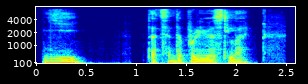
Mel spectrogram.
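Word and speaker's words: 一: is beyond the appeared world simple one is pronounced Yi that's in the previous line generated butter party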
